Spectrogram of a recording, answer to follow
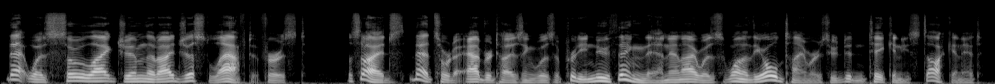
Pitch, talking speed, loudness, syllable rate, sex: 115 Hz, 225 wpm, -21 LUFS, 5.0 syllables/s, male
